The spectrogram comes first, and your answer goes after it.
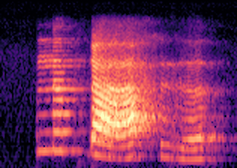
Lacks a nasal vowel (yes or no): yes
